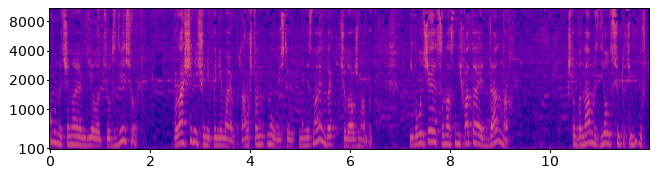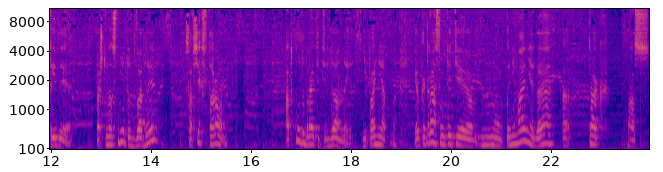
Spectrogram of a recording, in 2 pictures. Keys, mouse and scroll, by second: 0.0-5.0 drag, 6.4-11.4 middle drag, 13.1-23.6 middle drag.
